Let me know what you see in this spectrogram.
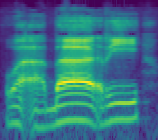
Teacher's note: Wa abari, huruf ro kalau dia memiliki harokat kasroh, baris 1 di bawah huruf namanya harokat kasroh atau tanda baca kasroh atau baris kasroh. Maka huruf ro dibaca tipis, tarkik, tipiskan huruf ro-nya.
